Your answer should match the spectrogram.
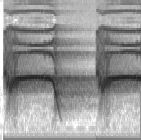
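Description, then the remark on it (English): A voice imitates a frightened woman's scream: two loud, shrill, high-pitched shrieks in quick succession, each held briefly before its pitch drops off. “So she starts screaming”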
